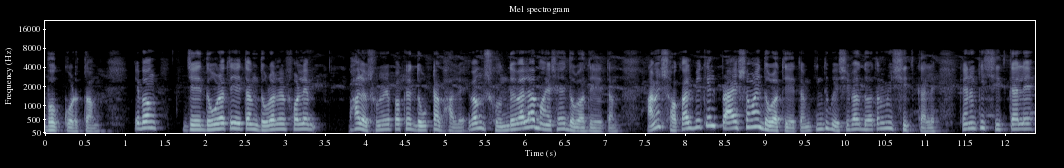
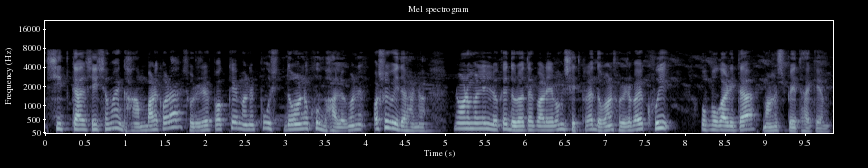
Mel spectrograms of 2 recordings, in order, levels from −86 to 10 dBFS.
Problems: background sounds at intervals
